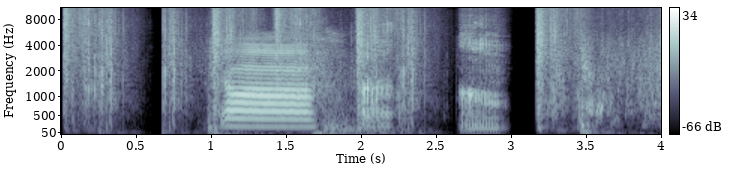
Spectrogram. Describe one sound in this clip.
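A pig grunts.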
